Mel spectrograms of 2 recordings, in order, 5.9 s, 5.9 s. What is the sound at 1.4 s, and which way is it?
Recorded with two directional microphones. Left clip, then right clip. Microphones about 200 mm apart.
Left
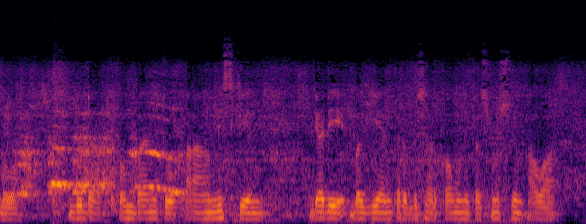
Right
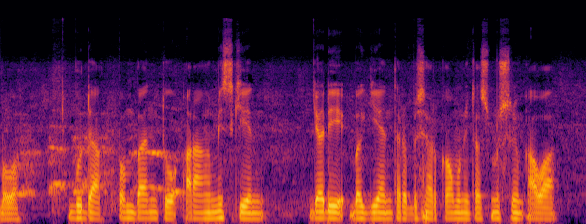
Speech, 45° right (ahead or behind).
